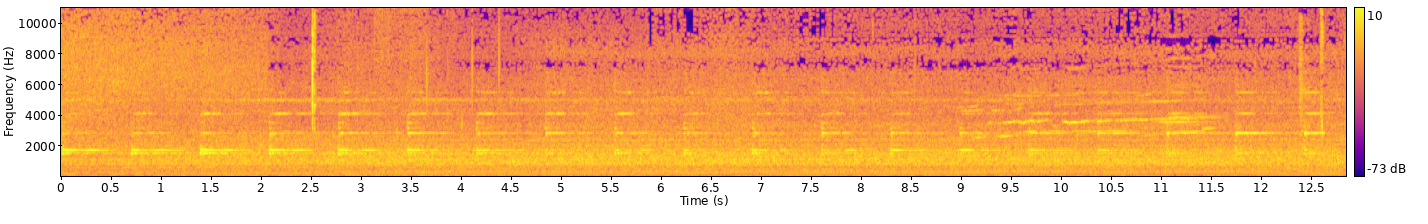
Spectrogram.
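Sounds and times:
commuter train rumbling at a station: 0:00.0 - 0:12.8
faint high squeals and tones from commuter train: 0:09.2 - 0:12.1.

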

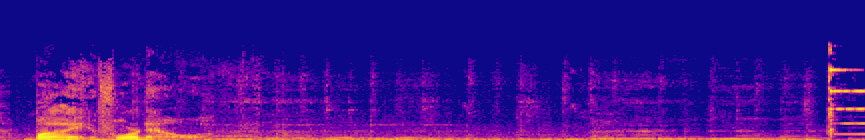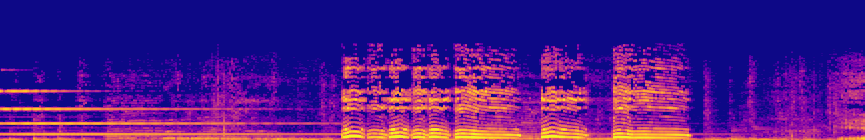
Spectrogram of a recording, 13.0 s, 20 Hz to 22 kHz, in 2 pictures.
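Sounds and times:
speech: 0:00.2 - 0:01.7
bright bell ringing: 0:06.2 - 0:10.2
chicken-like squawking calls: 0:09.0 - 0:11.7.

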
